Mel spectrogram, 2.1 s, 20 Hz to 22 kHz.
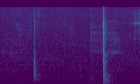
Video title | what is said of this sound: HTC HD2 Tour | you can hear that it's actually metal and not plastic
